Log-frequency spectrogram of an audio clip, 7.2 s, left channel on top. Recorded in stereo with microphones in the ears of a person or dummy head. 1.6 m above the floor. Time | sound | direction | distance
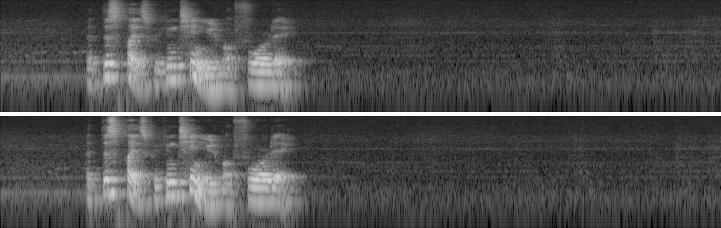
0.9 | a man speaking | 55° right (ahead or behind) | 0.8 m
